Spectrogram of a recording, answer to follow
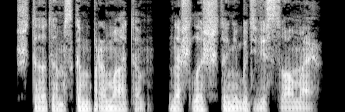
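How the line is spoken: Snort. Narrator (Russian): хмыкнул

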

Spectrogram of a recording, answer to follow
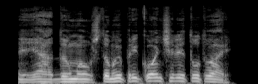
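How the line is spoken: Breathed out. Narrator (Russian): выдохнул три гвоздя

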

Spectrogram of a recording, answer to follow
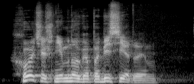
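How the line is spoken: Sudden loud question. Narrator (Russian): спросил вдруг Хогна так громко, что я вздрогнул

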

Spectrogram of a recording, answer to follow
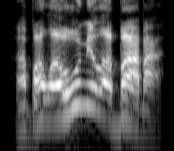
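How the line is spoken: Roared. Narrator (Russian): взревел Шуйский

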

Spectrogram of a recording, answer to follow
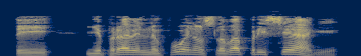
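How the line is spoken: Gentle. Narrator (Russian): ласково сказал Блад

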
